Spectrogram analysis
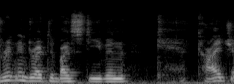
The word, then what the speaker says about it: Kijak: and directed by stephen kijak i believe it's pronounced kaijak uh this is a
